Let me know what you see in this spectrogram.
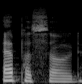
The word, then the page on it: episode: American English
